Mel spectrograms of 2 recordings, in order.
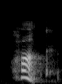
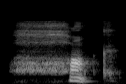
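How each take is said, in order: First: The word is said quickly as one unit. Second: The word is stretched out slowly, sound by sound. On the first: "Say it fast" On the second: "Tap and stretch"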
